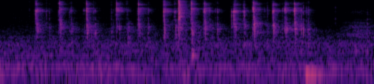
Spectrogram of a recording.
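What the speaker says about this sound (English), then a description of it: "Now inside description I just simply type my coupon website" Keystrokes on a computer keyboard entering a coupon website description, a quick irregular patter of light clicks in small bursts, close and fairly quiet, with no voices.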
